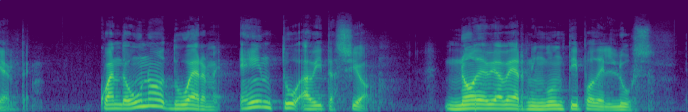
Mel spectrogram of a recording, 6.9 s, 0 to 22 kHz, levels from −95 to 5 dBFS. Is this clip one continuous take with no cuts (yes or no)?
yes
